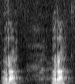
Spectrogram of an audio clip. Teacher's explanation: they are a result of a trilling of the tongue behind on the palate which ruffles have ridges you see ora ora you don't touch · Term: Spanish ours are rolled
